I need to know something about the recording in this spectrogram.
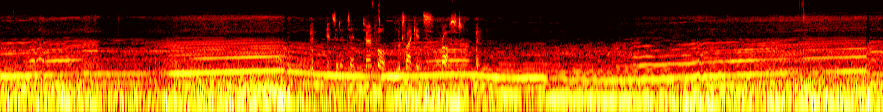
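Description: A racing car engine drones steadily, its pitch rising and falling with the gears.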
